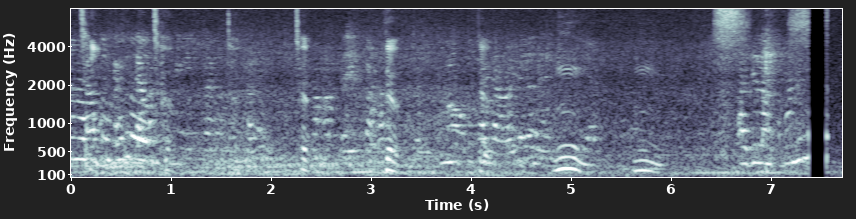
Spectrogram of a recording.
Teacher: sound produced with the front of tongue against the alveolar ridge. Alveolar ridge is the part of the roof of the mouth that is right behind the teeth. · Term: Alveolars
